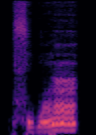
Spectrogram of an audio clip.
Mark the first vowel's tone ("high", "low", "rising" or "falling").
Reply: low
